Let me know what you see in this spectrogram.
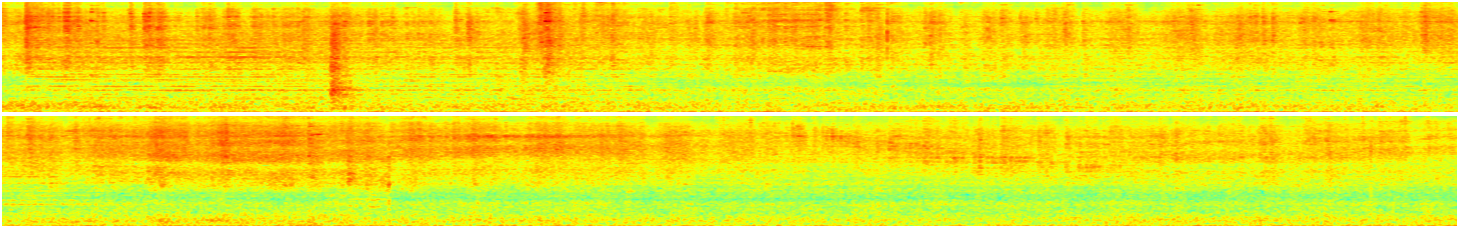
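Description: Norfolk Southern manifest freight train's cars rolling past at speed: a steady heavy rumble of steel wheels on the rails with clickety-clack. High ringing tones sound over it in the first few seconds, and there are two sharp bangs about three and five seconds in.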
